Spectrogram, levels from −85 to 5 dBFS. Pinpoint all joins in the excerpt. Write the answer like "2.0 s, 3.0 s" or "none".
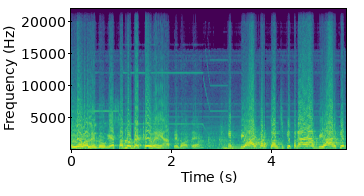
3.1 s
